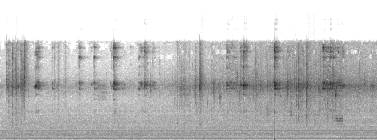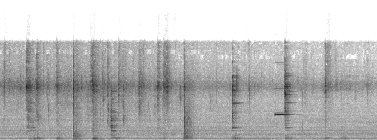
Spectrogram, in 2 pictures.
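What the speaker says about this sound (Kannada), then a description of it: "ಈಗ ಅದಕ್ಕೆ ಕರಿಬೇವಿನ ಎಲೆಗಳನ್ನ ಹಾಕೋಣ" Curry leaves frying in hot oil with onion in a pan, a faint low sizzle under intermittent soft scrapes and clicks of a stirring spoon that grow busier toward the end.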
